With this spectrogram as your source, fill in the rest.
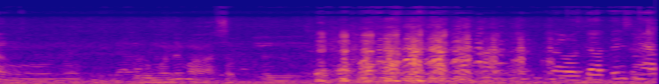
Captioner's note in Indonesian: tertawa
